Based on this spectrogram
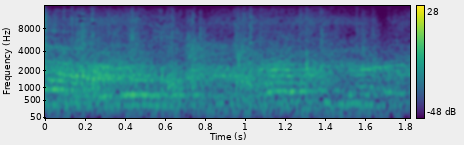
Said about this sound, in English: Y'all clap now, but this is the same way you called to love one another.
